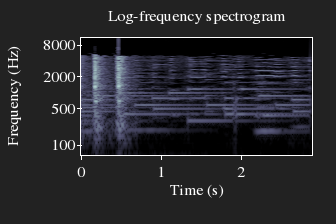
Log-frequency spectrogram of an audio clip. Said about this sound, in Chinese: 当他们到达瑞比家的时候，小豆马上跳着去敲瑞比家的门。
